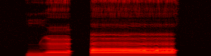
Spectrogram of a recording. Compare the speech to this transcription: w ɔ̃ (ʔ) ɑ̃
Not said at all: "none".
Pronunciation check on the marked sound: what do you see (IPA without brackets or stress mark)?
ʔ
